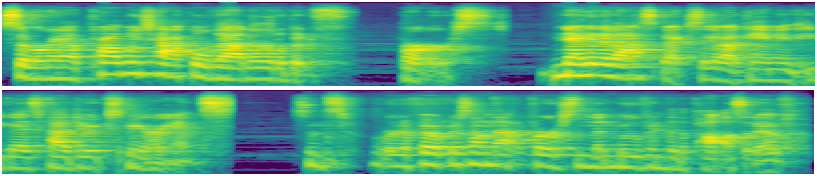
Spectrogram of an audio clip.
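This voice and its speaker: A woman hosting a live online panel discussion, chatty and relaxed. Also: medium pitch, fast talker, reverberant, faint music behind. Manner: relaxed, chatty, many fillers like "end up". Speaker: panel host.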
